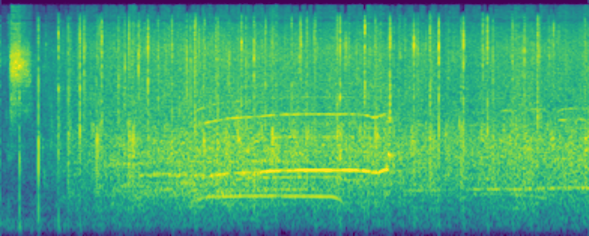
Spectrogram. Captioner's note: audience cheers and claps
